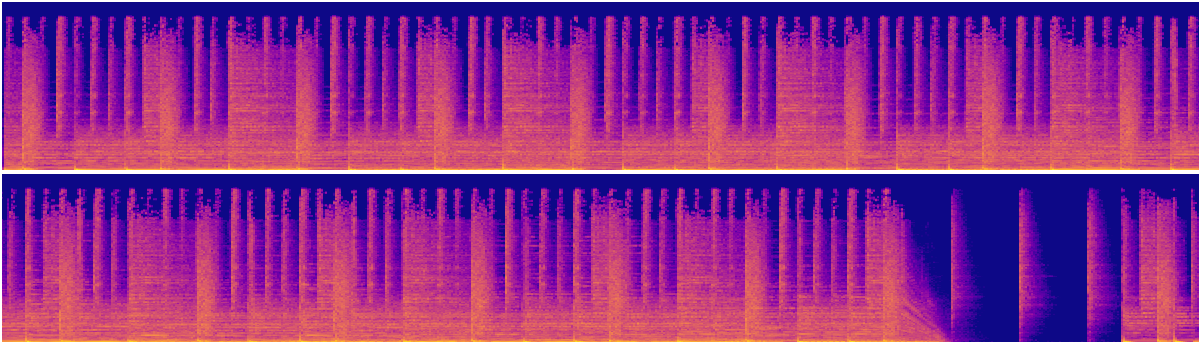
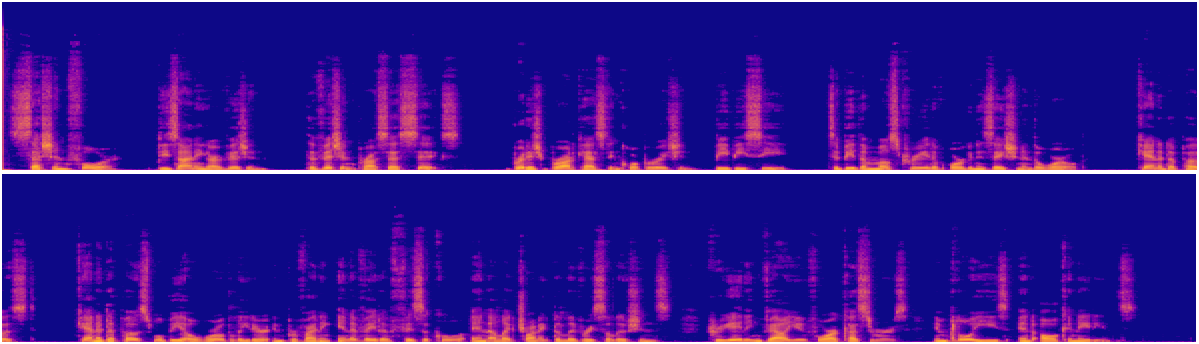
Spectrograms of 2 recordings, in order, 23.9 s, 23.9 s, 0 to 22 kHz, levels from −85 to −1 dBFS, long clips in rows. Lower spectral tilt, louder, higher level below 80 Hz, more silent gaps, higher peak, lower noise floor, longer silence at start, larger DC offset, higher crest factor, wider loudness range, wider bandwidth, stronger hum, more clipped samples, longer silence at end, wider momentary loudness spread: second, -4 dB/octave vs -5.5 dB/octave; first, -19 LUFS vs -25 LUFS; first, -24 dBFS vs -52 dBFS; neither; first, -2 dBFS vs -6 dBFS; about the same, -69 dBFS vs -67 dBFS; about the same, 0 s vs 0 s; neither; about the same, 18 dB vs 20 dB; about the same, 2 LU vs 2 LU; first, over 20 kHz vs 15 kHz; neither; neither; second, 0 s vs 0.65 s; second, 5 LU vs 13 LU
